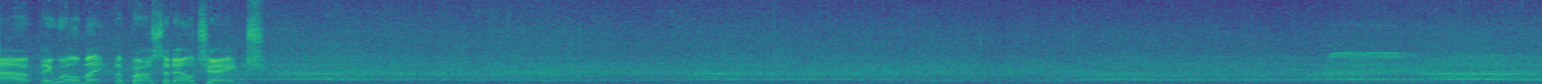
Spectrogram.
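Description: A large crowd murmurs and cheers steadily.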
